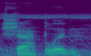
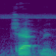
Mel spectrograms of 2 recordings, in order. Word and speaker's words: Chapman: Clay Mloud Chaplain. Chapman. I always get his name wrong.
